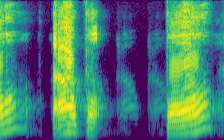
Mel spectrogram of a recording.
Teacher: huruf th pengucapannya ya disertai dengan terangkatnya pangkal lidah ke langit-langit sehingga bunyi daripada huruf tha itu tebal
